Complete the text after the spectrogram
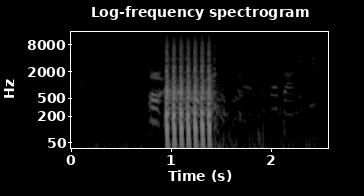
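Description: A rifle fires a quick burst of shots indoors.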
